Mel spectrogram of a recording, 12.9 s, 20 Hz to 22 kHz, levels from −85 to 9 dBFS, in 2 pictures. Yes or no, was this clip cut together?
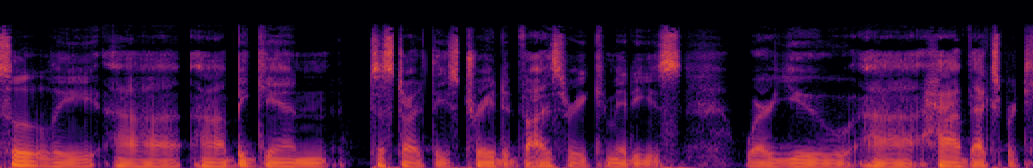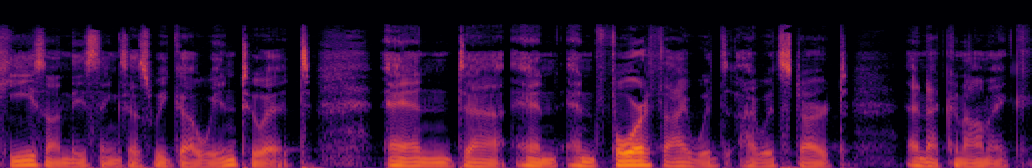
no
